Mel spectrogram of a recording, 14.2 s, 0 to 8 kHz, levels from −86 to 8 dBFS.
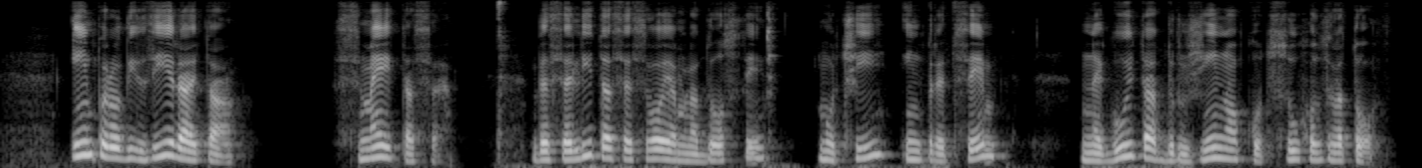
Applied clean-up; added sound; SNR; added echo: neural mask model Resemble Enhance denoiser.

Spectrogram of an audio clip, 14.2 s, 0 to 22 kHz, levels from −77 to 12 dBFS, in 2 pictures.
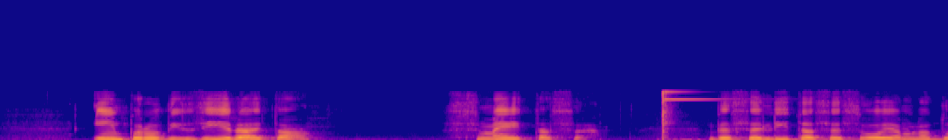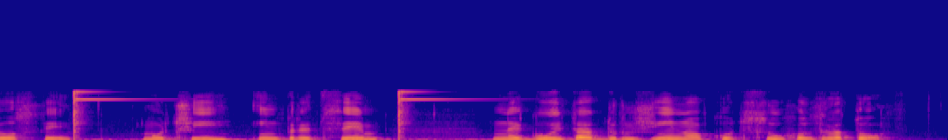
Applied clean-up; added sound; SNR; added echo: none; Cutlery, silverware; 12 dB; none.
